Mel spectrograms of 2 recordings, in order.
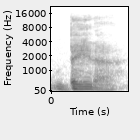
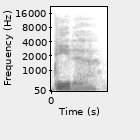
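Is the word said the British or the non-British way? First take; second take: non-British; British. First: It is pronounced the non-British way. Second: It is pronounced the British way. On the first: The speaker calls it right. "It's also beta" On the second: The speaker calls it wrong. "It's not beta"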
